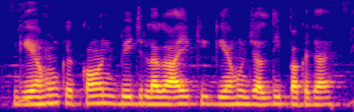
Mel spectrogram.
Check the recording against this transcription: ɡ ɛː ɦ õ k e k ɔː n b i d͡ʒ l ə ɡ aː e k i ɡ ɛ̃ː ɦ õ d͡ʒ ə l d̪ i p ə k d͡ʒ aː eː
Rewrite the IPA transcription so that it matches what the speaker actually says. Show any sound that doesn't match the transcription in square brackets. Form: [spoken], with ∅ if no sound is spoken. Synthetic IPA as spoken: ɡ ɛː ɦ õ k e k ɔː n b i d͡ʒ l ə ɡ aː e k i ɡ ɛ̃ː ɦ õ d͡ʒ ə l d̪ i p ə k d͡ʒ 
